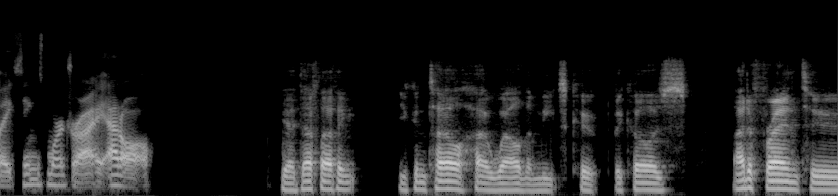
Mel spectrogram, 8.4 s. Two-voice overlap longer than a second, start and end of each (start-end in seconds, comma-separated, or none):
none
